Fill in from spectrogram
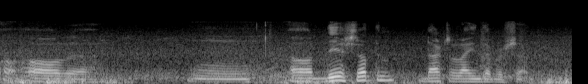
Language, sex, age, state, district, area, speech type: Urdu, male, 60+, Delhi, South Delhi, urban, spontaneous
